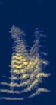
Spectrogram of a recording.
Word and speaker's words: Lara: So it's pronounced Lara. Is that correct?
